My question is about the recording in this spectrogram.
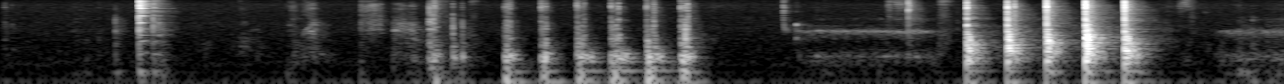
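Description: Black cardstock being tapped against a plastic tray to knock off excess white embossing powder: a single click, then two quick runs of light taps, the second louder near the end.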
